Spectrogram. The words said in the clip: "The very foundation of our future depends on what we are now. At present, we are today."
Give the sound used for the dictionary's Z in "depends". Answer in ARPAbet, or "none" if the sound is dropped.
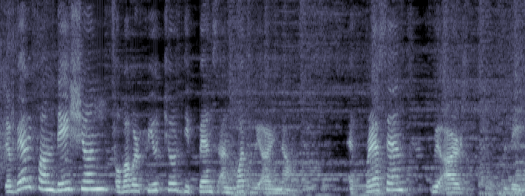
S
